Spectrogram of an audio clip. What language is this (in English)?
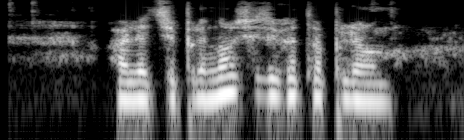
Belarusian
